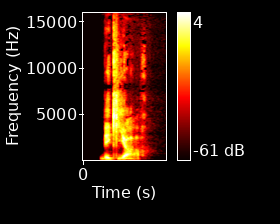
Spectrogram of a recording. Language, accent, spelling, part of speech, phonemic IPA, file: French, France, béquillard, noun, /be.ki.jaʁ/, LL-Q150 (fra)-béquillard.wav
- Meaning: a person who walks with the aid of a crutch (or crutches)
